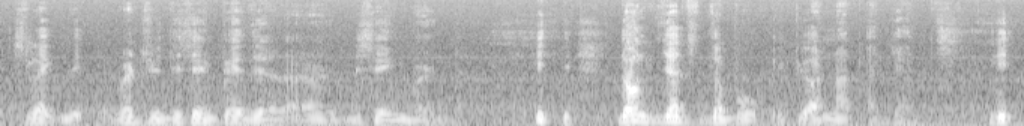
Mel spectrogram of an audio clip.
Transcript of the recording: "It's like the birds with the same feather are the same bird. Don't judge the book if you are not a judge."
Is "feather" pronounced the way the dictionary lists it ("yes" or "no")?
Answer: no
